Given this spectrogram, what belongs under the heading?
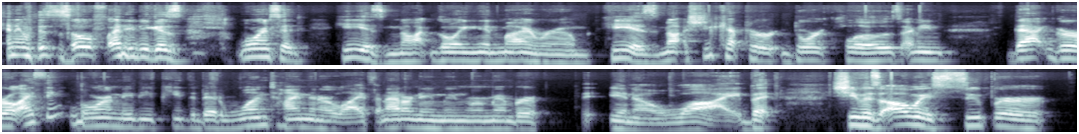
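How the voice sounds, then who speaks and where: Chatty low-voiced woman. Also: lively intonation, normal speed. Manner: rambling, chatty, laughs at her own stories. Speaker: craft vlogger. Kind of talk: casual storytelling while crafting.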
